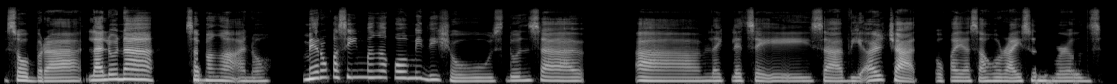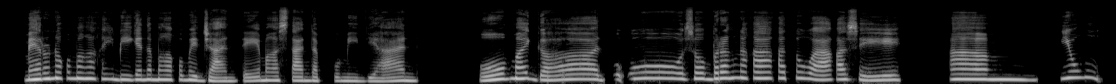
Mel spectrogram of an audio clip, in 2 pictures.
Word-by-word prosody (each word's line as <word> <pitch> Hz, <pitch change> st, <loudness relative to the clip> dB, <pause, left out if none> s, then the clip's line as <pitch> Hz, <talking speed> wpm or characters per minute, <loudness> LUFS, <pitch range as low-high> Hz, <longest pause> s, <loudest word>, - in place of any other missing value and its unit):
Sobra. 160 Hz, -2 st, +2 dB
Lalo 210 Hz, +4 st, +6 dB
na 230 Hz, -3 st, +8 dB, 0.3 s
sa 205 Hz, -, +1 dB
mga 180 Hz, -5 st, 0 dB
ano, 160 Hz, +1 st, -5 dB, 0.3 s
meron 290 Hz, +7 st, +5 dB
kasing 330 Hz, 0 st, 0 dB
mga 320 Hz, -1 st, -2 dB
comedy 290 Hz, -8 st, 0 dB
shows 155 Hz, -2 st, -4 dB
dun 180 Hz, +2 st, -2 dB
sa, 175 Hz, -3 st, +1 dB, 0.6 s
ah, 165 Hz, -2 st, 0 dB
like 165 Hz, 0 st, -4 dB
let's 170 Hz, 0 st, -2 dB
say 160 Hz, 0 st, -3 dB
sa 160 Hz, -2 st, 0 dB
VR 160 Hz, +6 st, 0 dB
chat -, -, +3 dB, 0.2 s
o 160 Hz, -1 st, -7 dB
kaya 165 Hz, -1 st, -1 dB
sa 155 Hz, -1 st, 0 dB
Horizon 165 Hz, +1 st, 0 dB
Worlds. 155 Hz, -1 st, -4 dB, 0.4 s
Meron 240 Hz, +5 st, +4 dB
akong 280 Hz, -1 st, -2 dB
mga 270 Hz, -1 st, +2 dB
kaibigan 220 Hz, -3 st, -1 dB
na -, -, +1 dB
mga 220 Hz, 0 st, +1 dB
komedyante, 165 Hz, -6 st, -1 dB
mga 190 Hz, 0 st, 0 dB
stand-up 175 Hz, -1 st, -1 dB
comedian. 160 Hz, +1 st, -2 dB, 0.6 s
Oh 210 Hz, +7 st, +3 dB
my 270 Hz, +1 st, +2 dB
God. 225 Hz, +2 st, 0 dB
Oo, 275 Hz, +3 st, -2 dB
sobrang 270 Hz, +3 st, +1 dB
nakakatuwa 285 Hz, -5 st, -1 dB
kasi, 210 Hz, -3 st, 0 dB, 0.5 s
um, 230 Hz, -3 st, +3 dB, 0.2 s
yung 305 Hz, 0 st, -4 dB
195 Hz, 120 wpm, -23 LUFS, 165-240 Hz, 0.6 s, na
